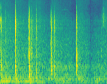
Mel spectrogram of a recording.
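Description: A string of short sharp ticks inside a car, about two a second and slightly uneven, over a faint low hum.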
